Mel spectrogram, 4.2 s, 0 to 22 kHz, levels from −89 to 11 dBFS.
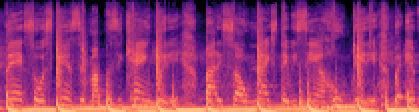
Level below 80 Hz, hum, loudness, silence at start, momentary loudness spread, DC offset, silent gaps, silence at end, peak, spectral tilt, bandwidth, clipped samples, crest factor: -12 dBFS; none; -8 LUFS; 0 s; 2 LU; under 0.1%; none; 0 s; 0 dBFS; -6 dB/octave; 18.5 kHz; under 0.1%; 6 dB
